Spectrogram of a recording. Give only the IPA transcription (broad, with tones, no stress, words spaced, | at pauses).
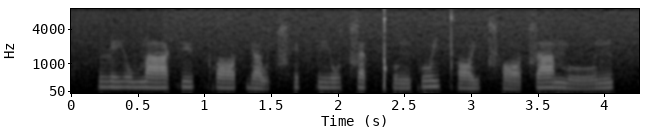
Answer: liː˨wmaː˨kyː˧p̚ kɔː˨t̚jɐ˨˩w t͡sʰɪ˧k̚piː˧w t͡sɐ˥t̚kʷʰɪ˧ŋ kuː˥jt̪ʰɔː˨jt͡sʰɔː˨˩ t͡saː˥muː˨˥n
